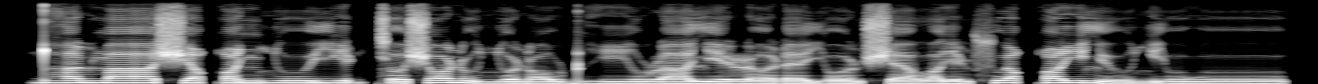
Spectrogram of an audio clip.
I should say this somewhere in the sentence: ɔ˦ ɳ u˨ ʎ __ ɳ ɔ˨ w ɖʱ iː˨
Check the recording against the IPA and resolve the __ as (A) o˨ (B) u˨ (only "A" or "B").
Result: A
